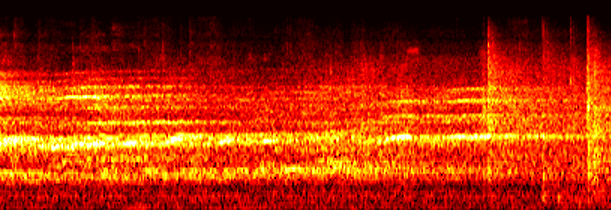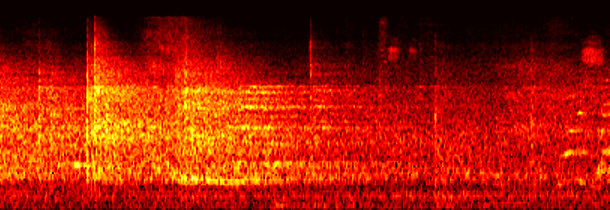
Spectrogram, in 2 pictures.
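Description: Spectators' long drawn-out shouts and cheers in an ice rink, several voices held at once. Sharp knocks of pucks and sticks against the boards come about four to six seconds in.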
